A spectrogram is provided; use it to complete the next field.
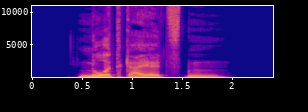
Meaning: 1. superlative degree of notgeil 2. inflection of notgeil: strong genitive masculine/neuter singular superlative degree
- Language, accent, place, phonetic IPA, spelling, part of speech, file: German, Germany, Berlin, [ˈnoːtˌɡaɪ̯lstn̩], notgeilsten, adjective, De-notgeilsten.ogg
